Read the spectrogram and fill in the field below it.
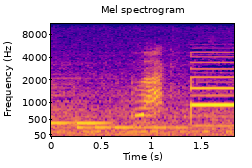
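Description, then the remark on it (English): An electronic device emits a loud, steady beep in the last half-second, preceded by softer, lower electronic tones, with faint murmuring in the background. “Why is this thing beeping at me? Is this dying?”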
